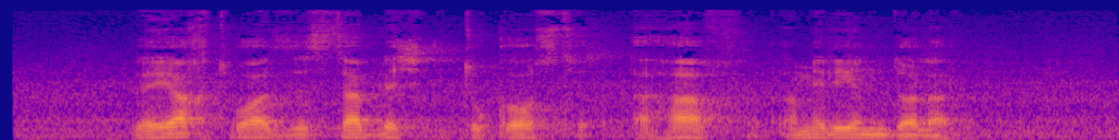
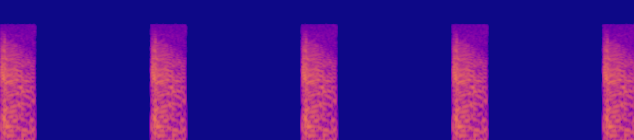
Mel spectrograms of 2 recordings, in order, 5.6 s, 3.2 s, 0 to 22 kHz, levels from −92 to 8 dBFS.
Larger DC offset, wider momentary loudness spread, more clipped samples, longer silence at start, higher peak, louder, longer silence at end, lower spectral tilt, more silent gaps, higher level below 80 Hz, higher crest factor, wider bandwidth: neither; first, 18 LU vs 9 LU; neither; about the same, 0.05 s vs 0 s; first, -8 dBFS vs -12 dBFS; about the same, -27 LUFS vs -29 LUFS; about the same, 0 s vs 0 s; first, -5.5 dB/octave vs -2.5 dB/octave; second, none vs 0.18-0.75 s, 0.93-1.51 s, 1.68-2.26 s, 2.44-3.01 s; first, -50 dBFS vs -56 dBFS; about the same, 18 dB vs 20 dB; first, 16.5 kHz vs 11 kHz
